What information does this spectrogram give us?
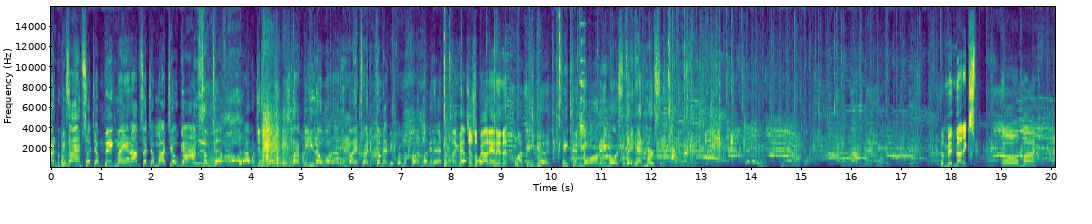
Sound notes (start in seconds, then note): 12.4 crowd clapping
